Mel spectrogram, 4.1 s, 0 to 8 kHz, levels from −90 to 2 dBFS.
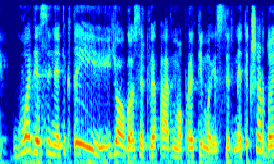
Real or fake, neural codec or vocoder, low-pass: fake; vocoder, 22.05 kHz, 80 mel bands, WaveNeXt; 7.2 kHz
